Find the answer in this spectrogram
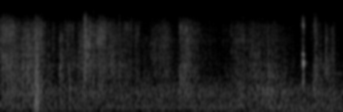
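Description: Large zucchini and squash leaves rustling and brushing as a hand pushes through them: irregular soft swishes, with a brief sharp click near the end.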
